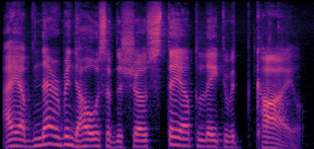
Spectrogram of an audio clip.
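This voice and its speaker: A man voicing an erratic, self-important male talk show host from a game story, dramatic and halting in delivery. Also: fairly high pitch, animated, voice pushed up, lightly acted. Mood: dramatic, defiant.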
